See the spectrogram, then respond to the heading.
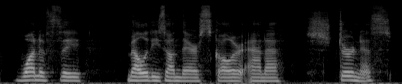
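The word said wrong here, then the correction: Sternschuss: no, I'm not pronouncing that right, Sternschiss. – That's right. That's right.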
